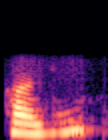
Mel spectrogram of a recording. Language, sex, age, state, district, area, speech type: Hindi, female, 30-45, Madhya Pradesh, Katni, urban, conversation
